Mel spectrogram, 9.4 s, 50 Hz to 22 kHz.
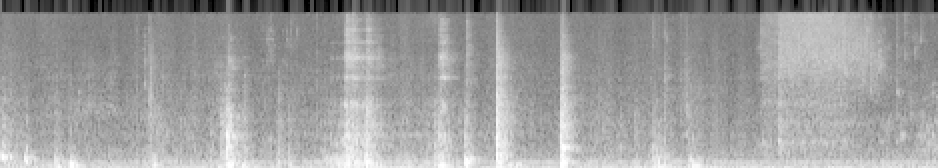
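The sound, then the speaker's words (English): A few knocks and clatters at a sink, then a tap turns on and water gushes steadily into the basin for a couple of seconds, loud and hissing, as someone runs the tap to flush the pipe before getting a glass of water. “I, like, don't want the water that's been sitting in the pipe for, like, 3 hours.”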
